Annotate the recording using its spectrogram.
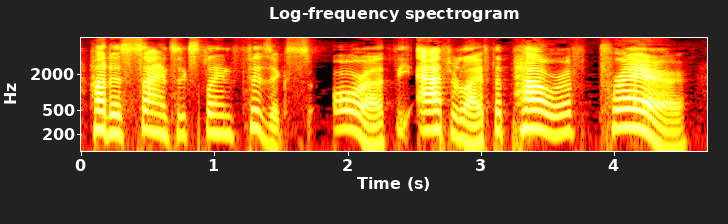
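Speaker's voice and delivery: imitating a pert, cocksure believer; pert assertion. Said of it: "Storm pertly asserts".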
